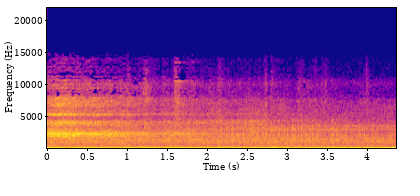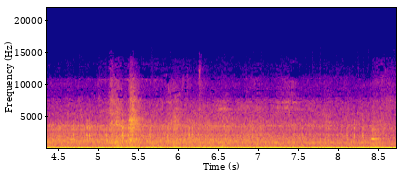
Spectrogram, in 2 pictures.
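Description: Echizen Railway electric train running, heard from inside the car: a steady low rumble of wheels and running gear on the track, with a high whine that fades out in the first couple of seconds.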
